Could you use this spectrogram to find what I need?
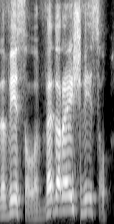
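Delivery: put-on vessel said visel in a light Russian accent; Chekhov's Russian accent. Showing how Chekhov said vessel, light Russian accent. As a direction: play the Russian-accented starship officer lightly. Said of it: "That's how we said".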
